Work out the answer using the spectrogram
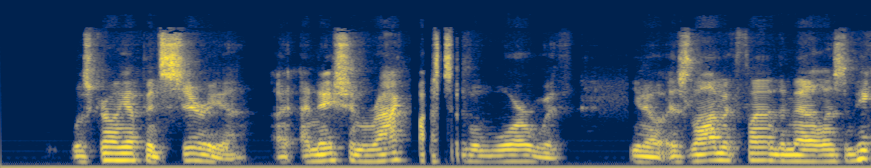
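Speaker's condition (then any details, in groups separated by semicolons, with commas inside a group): Cleft lip and palate; from birth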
